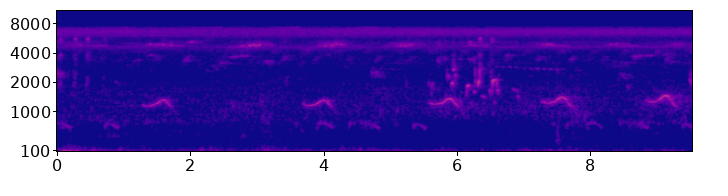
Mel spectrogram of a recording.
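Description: Faint bird calls: short rising-and-falling chirps repeated about once a second, with a thin high trill, over a low rumble. A soft thump at the very start.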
